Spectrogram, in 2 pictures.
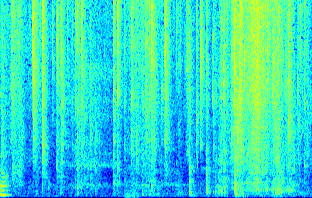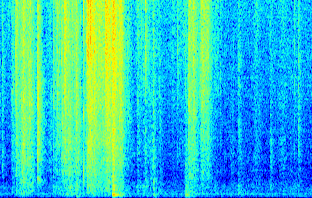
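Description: Small scissors snipping and fiddling at a small plastic toy figure: scattered soft clicks and rustles at an uneven pace, with a louder click about eight and a half seconds in.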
